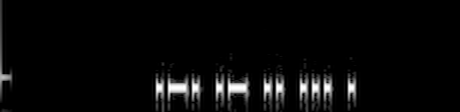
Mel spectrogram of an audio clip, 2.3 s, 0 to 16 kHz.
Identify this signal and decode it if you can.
Morse code, heard as a keyed tone, about 40 wpm, 700 Hz. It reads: RAISE
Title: Sentences from Top 1400 Words - New Word Drill Alt - 40wpm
